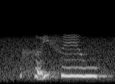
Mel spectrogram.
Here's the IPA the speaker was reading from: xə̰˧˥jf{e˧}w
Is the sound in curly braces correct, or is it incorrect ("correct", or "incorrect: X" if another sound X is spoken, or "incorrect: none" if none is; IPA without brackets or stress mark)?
correct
